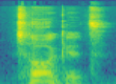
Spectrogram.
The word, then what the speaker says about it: target: both syllables are equal target or in fact it's the first syllable if you listen carefully it's the first syllable which is just slightly stronger than the second syllable we say I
